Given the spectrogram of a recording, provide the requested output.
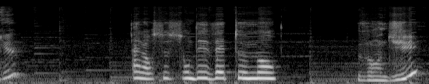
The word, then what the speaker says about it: vêtements: petit peu vite donc on ne va presque pas prononcer la deuxième syllabe vêtements vêtements comme une française très bien si tu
